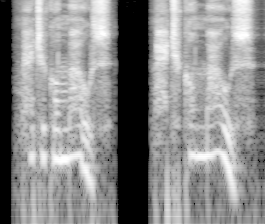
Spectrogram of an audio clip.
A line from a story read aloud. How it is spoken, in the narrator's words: whispered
